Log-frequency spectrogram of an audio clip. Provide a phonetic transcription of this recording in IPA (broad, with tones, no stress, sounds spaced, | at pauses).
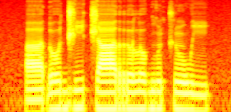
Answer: aː˨ ɗ o˦ d͡ʒ i˦ t͡ʃ aː˦ r ʊ˦ l o˦ ɡ ũ˦ t͡ʃ ũ˦ w i˦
